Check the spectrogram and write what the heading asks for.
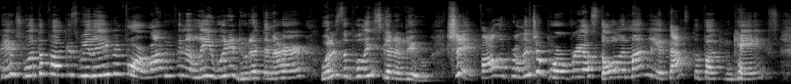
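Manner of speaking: high-pitched angry rant, half performed; still mad. Retold or imitated. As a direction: fire it back at your friend, outraged and quick. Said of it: "I'm still mad".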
